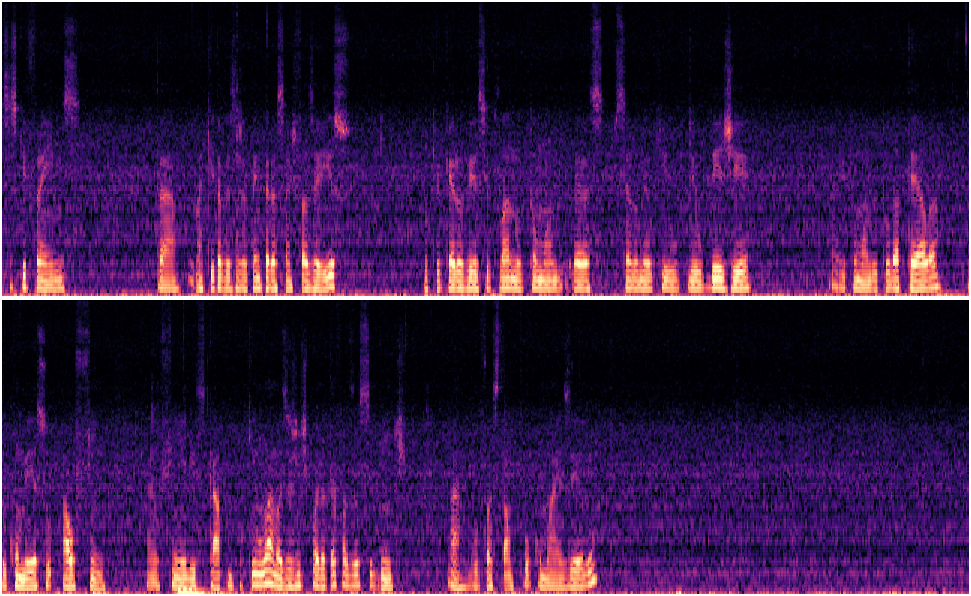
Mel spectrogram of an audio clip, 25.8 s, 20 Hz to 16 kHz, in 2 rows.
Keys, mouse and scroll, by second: 3.2 KP_1, 5.1 s, 7.3 KP_1, 8.9 s, 11.4 click, 13.2 shift+Right, 15.0 KP_3, 15.7-17.0 scroll down 3, 17.0 middle click, 18.7 KP_3, 19.7 g, 22.9 g.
